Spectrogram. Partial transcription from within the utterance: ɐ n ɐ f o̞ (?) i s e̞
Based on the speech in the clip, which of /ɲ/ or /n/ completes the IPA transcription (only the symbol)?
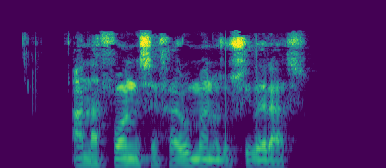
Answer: n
